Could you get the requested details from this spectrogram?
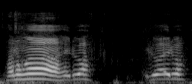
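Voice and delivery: high, loud coaxing call to a dog. Real, not acted. Owner calling his hiding dog to come out, loud and high. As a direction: coax the hiding dog out from afar.

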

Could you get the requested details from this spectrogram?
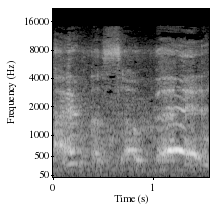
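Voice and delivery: high, loopy giggling delight; drugged giggle, floating happily; giddy and high. Real, not acted. Giddy patient after anesthesia.

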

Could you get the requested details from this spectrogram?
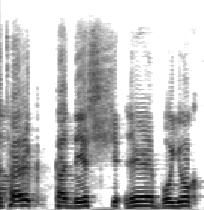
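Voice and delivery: "Turk, Kadesh, Buyuk" sounded out haltingly by a non-speaker; "Turk, Kadesh, Buyuk" in mangled learner Turkish; clumsy Turkish. Real, not acted. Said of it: "through your pronunciation".

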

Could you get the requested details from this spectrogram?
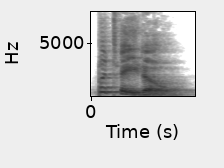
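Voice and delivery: ordinary talk

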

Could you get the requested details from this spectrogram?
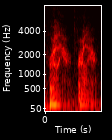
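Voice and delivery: hushed unvoiced defense; whisper. Real, not acted. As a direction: whisper it, almost no voice. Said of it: "I really like the whisper in his voice".

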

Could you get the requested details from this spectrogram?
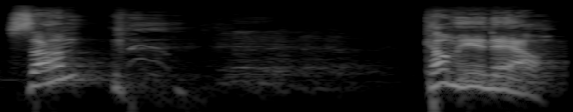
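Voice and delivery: scolding parent. Retold or imitated. Parent calling the lost son back, laughing mock scold. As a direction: play the cross parent calling the boy back, half laughing. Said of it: "Or is that the father?".

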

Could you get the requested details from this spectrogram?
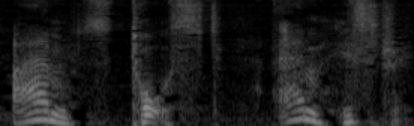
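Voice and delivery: normal talking voice

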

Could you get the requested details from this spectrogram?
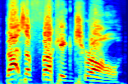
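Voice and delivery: loud, slow, emphatic outburst; exasperated insistence. Real, not acted. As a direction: hammer it out loudly, word by word. Insisting a post is a troll.

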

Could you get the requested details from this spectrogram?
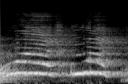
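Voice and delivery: loud, very high imitation baby wail; crying baby. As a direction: bawl like a baby wanting to be held. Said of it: "and that baby over there".

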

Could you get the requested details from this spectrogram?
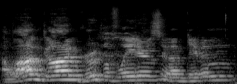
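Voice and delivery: high, loud cartoon villain; Plankton. Host resuming the synopsis after losing it, cartoon villain impression. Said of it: "I'll read it in Plankton's voice".

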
